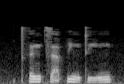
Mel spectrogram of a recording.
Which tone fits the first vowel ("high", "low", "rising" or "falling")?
high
